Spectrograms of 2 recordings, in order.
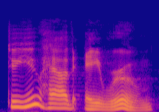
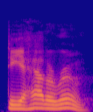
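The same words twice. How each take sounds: First: Each word is said separately and distinctly. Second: The words run smoothly together without breaks. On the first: The speaker calls it wrong. "with every word separate" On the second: The speaker calls it right. "it becomes"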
